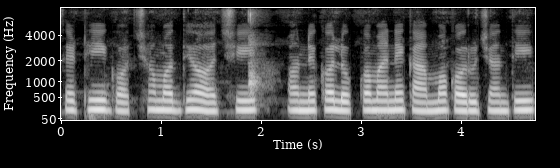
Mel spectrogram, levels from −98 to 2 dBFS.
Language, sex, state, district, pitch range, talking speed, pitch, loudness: Odia, female, Odisha, Nuapada, 195-210 Hz, 115 wpm, 205 Hz, -15 LUFS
